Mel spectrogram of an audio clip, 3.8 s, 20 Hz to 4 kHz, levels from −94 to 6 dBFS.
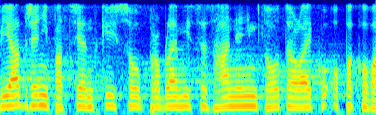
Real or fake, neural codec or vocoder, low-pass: real; none; 3.6 kHz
